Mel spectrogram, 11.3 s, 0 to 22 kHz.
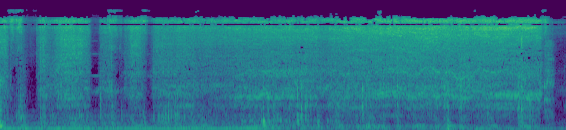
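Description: Basher Rocksta 1/24-scale mini rock crawler's small electric motor and geared drivetrain running under load with a high whine and grinding as it crawls over rock, stopping and starting a few times in the first three seconds, then running steadily and cutting off near the end.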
